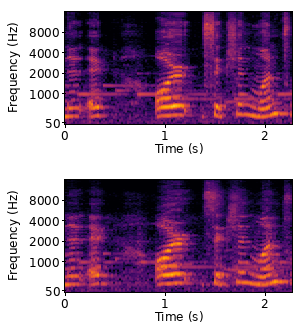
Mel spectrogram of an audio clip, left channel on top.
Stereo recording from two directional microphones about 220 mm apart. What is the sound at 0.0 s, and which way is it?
A woman's voice, 45° left (ahead or behind).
